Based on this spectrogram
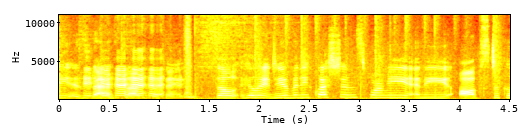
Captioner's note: laughs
